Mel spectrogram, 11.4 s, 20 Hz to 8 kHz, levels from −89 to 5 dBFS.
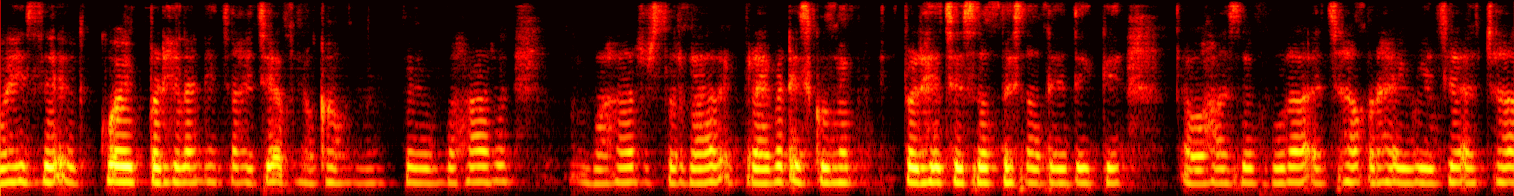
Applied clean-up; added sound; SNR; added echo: neural mask model DeepFilterNet 3.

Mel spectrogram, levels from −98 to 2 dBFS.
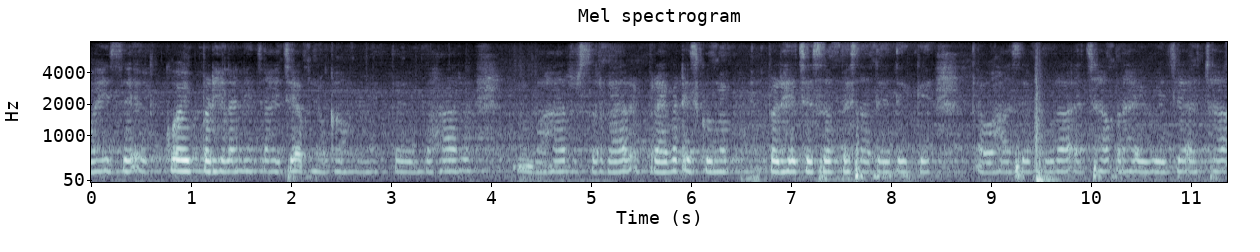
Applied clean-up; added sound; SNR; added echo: none; Engine starting; 15 dB; reverberation time 2.4 s.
